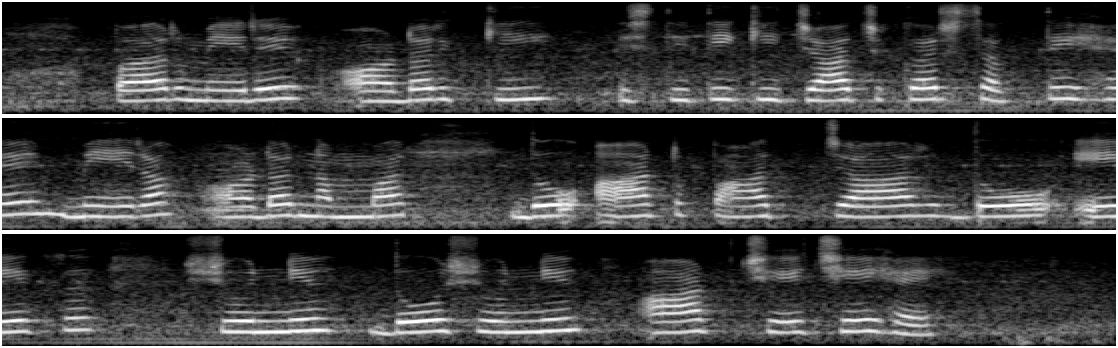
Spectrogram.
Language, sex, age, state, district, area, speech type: Hindi, female, 18-30, Madhya Pradesh, Chhindwara, urban, read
